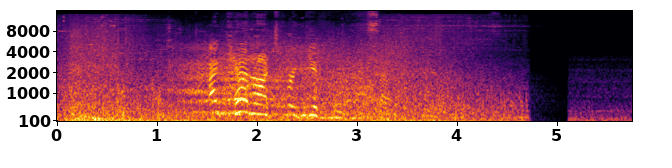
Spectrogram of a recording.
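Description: A magical blast roars and crackles.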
